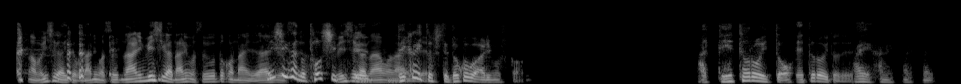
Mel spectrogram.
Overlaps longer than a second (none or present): present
